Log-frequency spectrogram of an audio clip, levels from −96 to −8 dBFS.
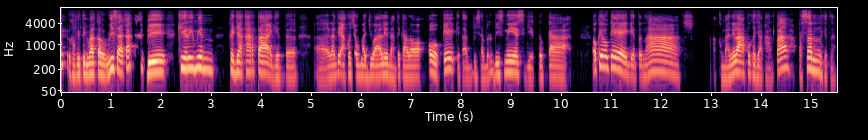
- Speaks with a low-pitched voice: No, medium, 150 Hz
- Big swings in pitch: Yes, wide, 5.9 semitones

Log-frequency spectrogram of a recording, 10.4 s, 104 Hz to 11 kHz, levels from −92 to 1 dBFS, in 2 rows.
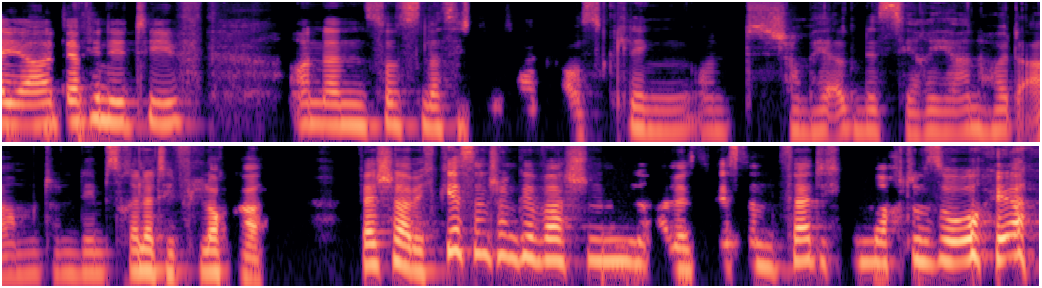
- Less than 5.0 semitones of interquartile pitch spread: No, wide, 6.4 semitones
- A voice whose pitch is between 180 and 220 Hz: Yes, high, 190 Hz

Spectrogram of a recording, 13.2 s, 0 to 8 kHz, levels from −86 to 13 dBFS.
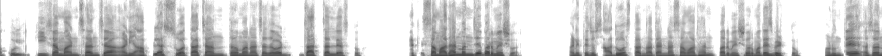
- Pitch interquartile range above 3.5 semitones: Yes, average, 4.8 semitones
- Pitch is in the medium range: Yes, medium, 150 Hz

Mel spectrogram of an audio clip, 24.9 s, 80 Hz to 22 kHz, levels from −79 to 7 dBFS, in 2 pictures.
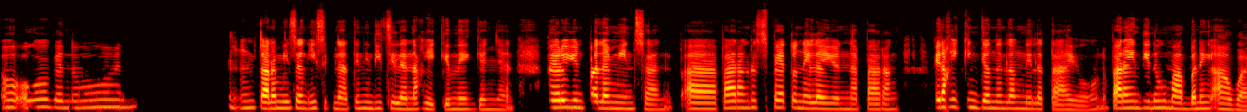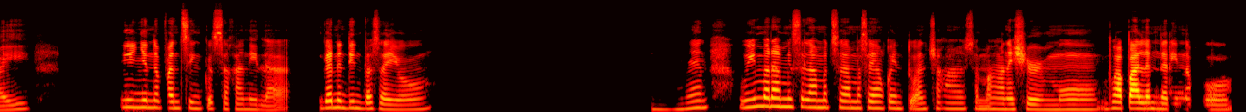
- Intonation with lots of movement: No, average, 4.1 semitones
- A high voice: Yes, high, 215 Hz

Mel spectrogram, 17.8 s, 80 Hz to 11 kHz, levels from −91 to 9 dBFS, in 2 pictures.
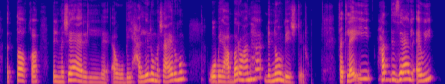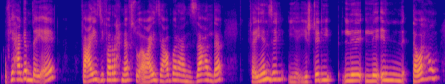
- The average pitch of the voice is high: Yes, high, 230 Hz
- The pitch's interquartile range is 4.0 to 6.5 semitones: Yes, average, 4.5 semitones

